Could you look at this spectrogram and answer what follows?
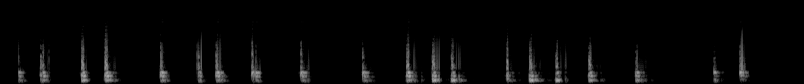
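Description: A woodpecker pecking at the wooden nest box, heard from inside the box: a long run of single sharp knocks at an uneven pace of about two to three a second, not a drumming roll, ending about 7.5 seconds in.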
